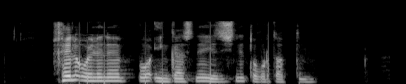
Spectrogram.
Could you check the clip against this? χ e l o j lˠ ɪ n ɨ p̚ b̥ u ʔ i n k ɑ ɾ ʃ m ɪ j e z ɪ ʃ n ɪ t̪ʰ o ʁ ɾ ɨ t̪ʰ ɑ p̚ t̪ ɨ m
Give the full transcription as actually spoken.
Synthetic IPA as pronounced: χ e l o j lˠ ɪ n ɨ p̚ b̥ u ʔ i ŋ k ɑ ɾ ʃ n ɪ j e z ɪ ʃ n ɪ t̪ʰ o ʁ ɾ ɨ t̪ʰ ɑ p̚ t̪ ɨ m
